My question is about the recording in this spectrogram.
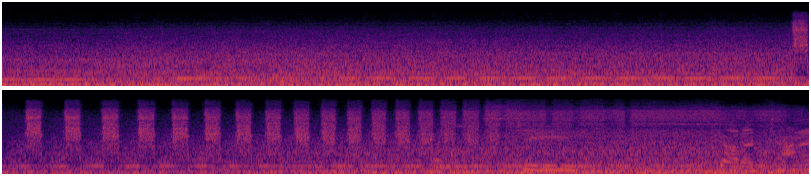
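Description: Diesel engine of a concrete boom-pump truck brought up to a higher idle about a second in, then running steadily. About four seconds in, a rapid ticking of about nine clicks a second starts and fades out by about seven seconds, as the pump is switched on.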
